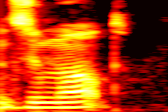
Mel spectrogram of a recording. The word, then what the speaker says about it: Zumwalt: Zumwalt.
